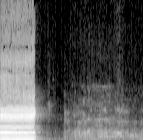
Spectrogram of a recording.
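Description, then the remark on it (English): A loud, brassy air horn blast sounds for under a second, then cuts off abruptly, leaving faint background murmur and room noise. “What's the air horn?”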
